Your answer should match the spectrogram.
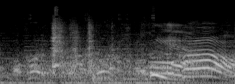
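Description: Speech: a man calling out in a lively, up-and-down voice, over a steady low hum.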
